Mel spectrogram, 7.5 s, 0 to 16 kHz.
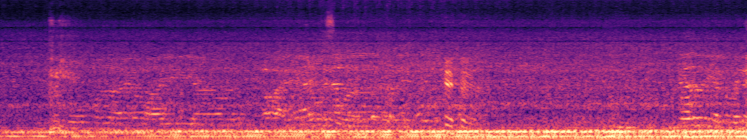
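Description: A Kawasaki Z900 motorcycle fitted with an Arrow exhaust idles with a steady, deep low burble that holds even throughout. Voices talk over the engine for most of the stretch.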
